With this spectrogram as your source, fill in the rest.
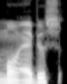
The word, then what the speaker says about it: Moebius: Ele é abertamente influenciado pelo Moebius. Moebi, que essa é a pronúncia certa de Moebius, tá? É Moebi. Dorme com essa.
